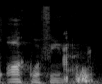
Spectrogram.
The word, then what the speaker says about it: Awkwafina: that's Aquafina this is awkwafina it's pronounced the same way but it's spelled differently yeah like a like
